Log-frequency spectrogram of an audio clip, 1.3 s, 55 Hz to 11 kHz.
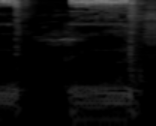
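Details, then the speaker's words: Spectra S2 Plus electric breast pump on its lowest let-down setting: a quiet, barely audible low motor hum in two rhythmic pulses with short pauses; electric breast pump running. "I also liked how quiet it is if I turn it on this is the lowest setting that you would use before your let down so you can hear just barely humming there"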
